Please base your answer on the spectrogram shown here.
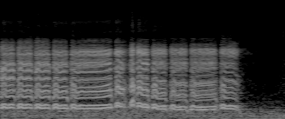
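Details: A male Emperor Penguin at SeaWorld San Diego gives a typical three-sequence male courtship call: a loud, rich, trumpeting series of harmonic syllables with a wavering, beating quality, lasting about two and a half seconds.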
